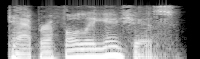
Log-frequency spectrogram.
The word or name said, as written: caprifoliaceous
